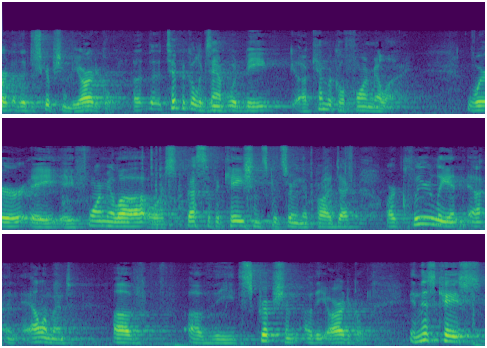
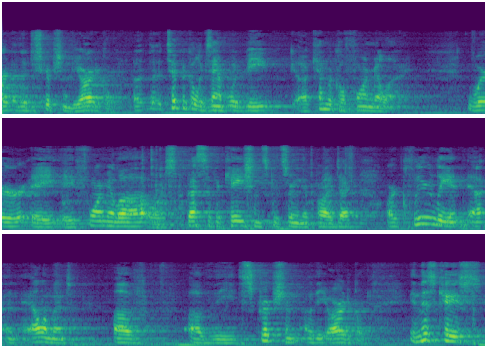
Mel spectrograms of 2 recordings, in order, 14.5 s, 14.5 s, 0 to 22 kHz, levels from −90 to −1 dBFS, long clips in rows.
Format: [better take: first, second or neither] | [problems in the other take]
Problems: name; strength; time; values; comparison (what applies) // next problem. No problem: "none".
first | room echo; dies away in 0.4 s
